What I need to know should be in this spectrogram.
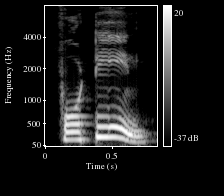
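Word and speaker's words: fourteen: और ये है 14। अच्छा र के साउंड को तो आप लगभग भूल ही जाइए, इसे तो भूल ही जाइए आप। 40 और 14 र तो साइलेंट ही है।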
